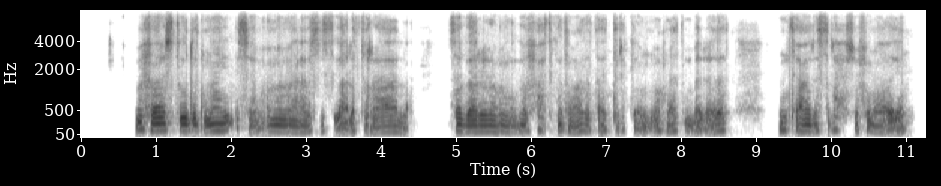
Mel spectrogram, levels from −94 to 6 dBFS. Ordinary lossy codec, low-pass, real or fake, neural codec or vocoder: Opus, 32 kbps; 7.2 kHz; fake; vocoder, 44.1 kHz, 128 mel bands, Pupu-Vocoder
